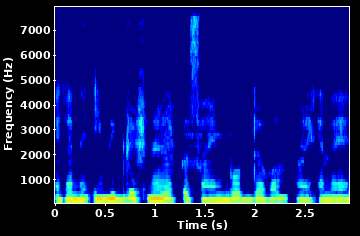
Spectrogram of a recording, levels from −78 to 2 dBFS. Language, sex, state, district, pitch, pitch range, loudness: Bengali, female, West Bengal, Kolkata, 205 Hz, 200-225 Hz, -32 LUFS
